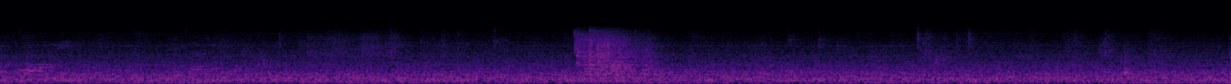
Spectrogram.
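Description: Footsteps of a man walk across a hard floor.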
